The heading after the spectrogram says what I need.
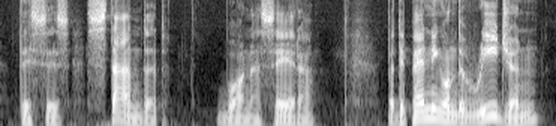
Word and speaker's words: buona: All right, for the advanced learners, note that in buana, the O is open in standard Italian diction, buana. And then in Sarah, the E is closed in standard Italian diction. So it's buana, not bu with a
